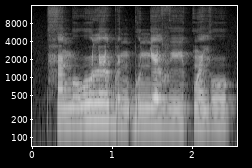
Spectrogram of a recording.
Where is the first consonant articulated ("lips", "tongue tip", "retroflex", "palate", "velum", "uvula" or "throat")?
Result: throat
